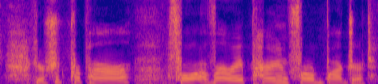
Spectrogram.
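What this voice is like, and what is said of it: Imitates another person's voice. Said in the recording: “this is my Keir Starmer impression”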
